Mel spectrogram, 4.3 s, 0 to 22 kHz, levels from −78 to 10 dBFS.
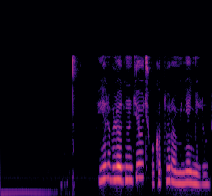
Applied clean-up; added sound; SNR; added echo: classical method spectral subtraction.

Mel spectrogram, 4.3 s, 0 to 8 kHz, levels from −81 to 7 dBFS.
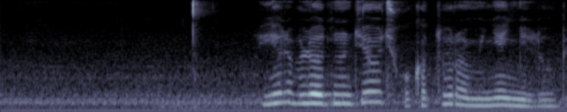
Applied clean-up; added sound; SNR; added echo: none; Boat, Water vehicle; 15 dB; none.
